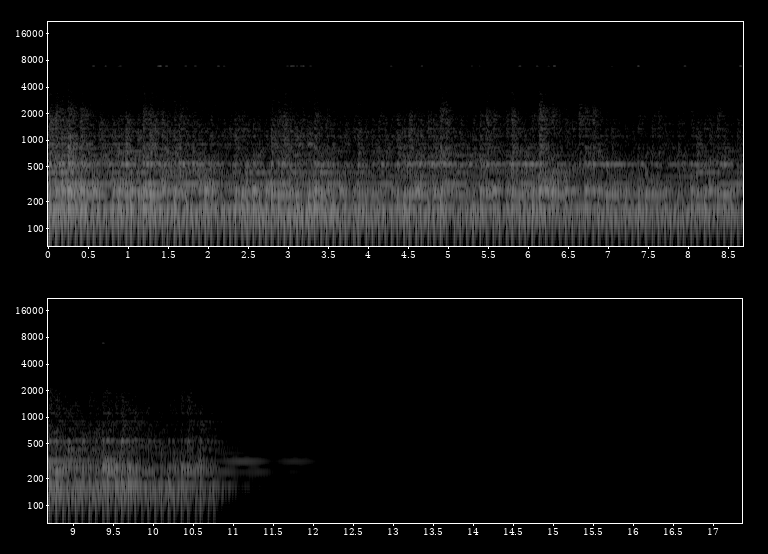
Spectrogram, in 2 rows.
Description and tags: One-shot from Versilian Studios Chamber Orchestra 2: Community Edition sampling project.
Instrument family: Percussion
Instrument: Timpani
Articulation: rolls
Note: E3
Midi note: 52
Midi velocity (center): 40
Room type: Large Auditorium
Microphone: 2x Rode NT1-A spaced pair, sE2200aII close
Performer: Justin B. Belanger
